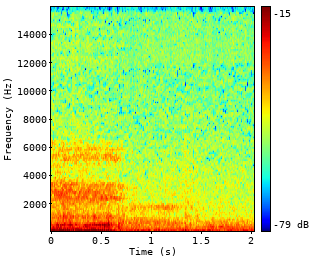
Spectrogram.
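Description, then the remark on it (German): A dog lying relaxed snores softly, a single drawn-out raspy breath fading after about a second, followed by quiet low rumbling. No one speaks. “Ja, und das, was du im Hintergrund hörst, ist nicht das Knurren vom Wolf, sondern das Schnarchen von unserem Hund, die schon ganz entspannt da liegt, weil sie weiß, da geht keine Gefahr aus.”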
